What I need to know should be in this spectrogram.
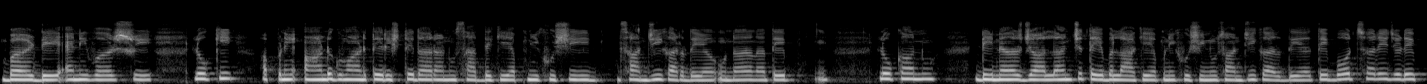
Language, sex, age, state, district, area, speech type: Punjabi, female, 18-30, Punjab, Shaheed Bhagat Singh Nagar, rural, spontaneous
